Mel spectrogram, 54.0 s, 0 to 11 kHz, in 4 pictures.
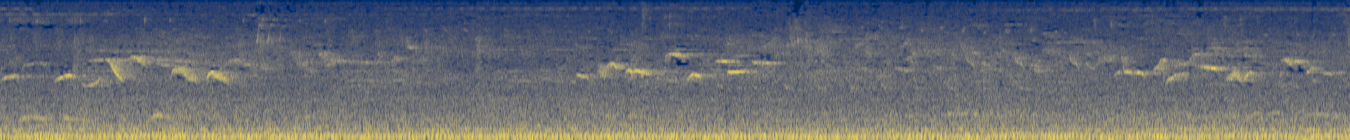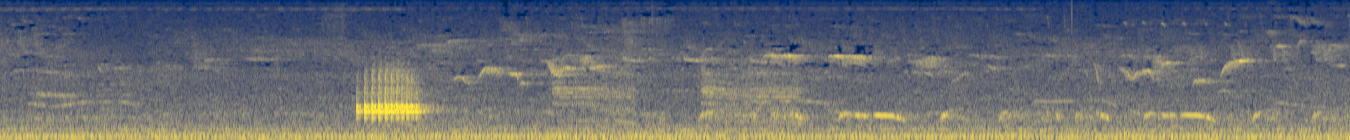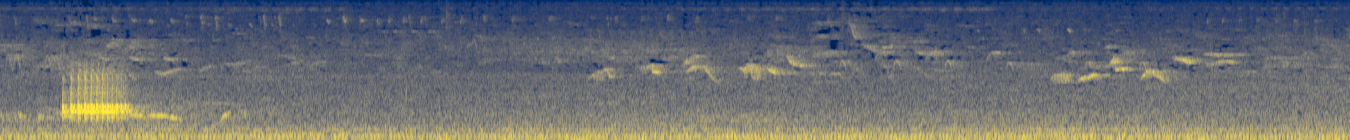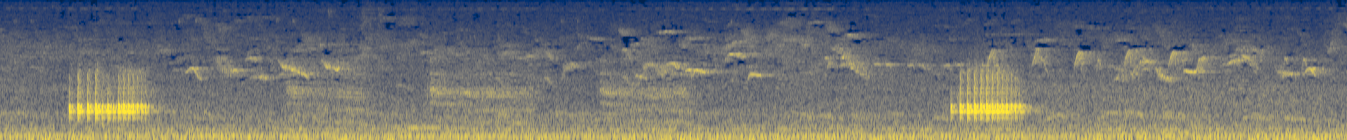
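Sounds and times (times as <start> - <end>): small birds chirping: 0.0 - 53.9
steady low rumble: 22.4 - 53.9.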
